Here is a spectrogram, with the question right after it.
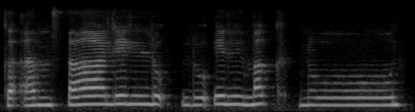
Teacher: کامثال اللؤلؤ المکنون، امثال میں میم ساکن کا قاعدہ اظہار شفی کریں گے، اس کو لمبا نہیں کھینچنا، جلدی پڑھنا ہے. لؤلؤ میں لؤ میں حمزہ پہ جھٹکا دینا ہے، مکنون میں کاف پہ حمز کرنا ہے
